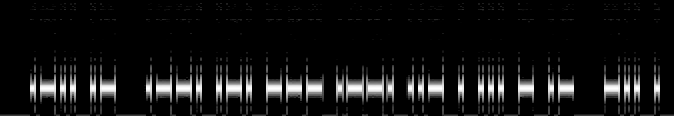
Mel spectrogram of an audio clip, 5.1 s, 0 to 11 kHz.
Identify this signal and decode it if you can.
Morse code, heard as a keyed tone, about 32 wpm, 800 Hz. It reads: LA PROPUESTA DE
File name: morse mp3 / ESPAGNOL TEXTE EN CLAIR 1 VITESSE 30 MOTS MINUTES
